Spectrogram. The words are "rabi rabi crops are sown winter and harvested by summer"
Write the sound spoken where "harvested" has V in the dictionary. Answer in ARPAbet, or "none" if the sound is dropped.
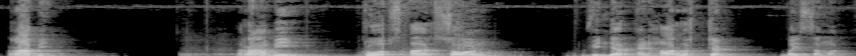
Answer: V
